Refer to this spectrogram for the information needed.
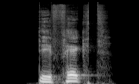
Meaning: defect
- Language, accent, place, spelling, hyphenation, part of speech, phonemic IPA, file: German, Germany, Berlin, Defekt, De‧fekt, noun, /deˈfɛkt/, De-Defekt.ogg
